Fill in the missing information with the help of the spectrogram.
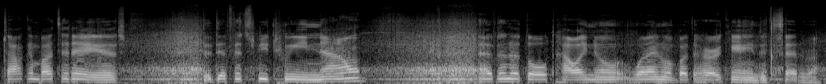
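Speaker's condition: Cerebral palsy

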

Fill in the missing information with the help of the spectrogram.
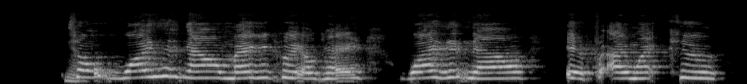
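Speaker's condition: Cerebral palsy; diagnosed at age 2

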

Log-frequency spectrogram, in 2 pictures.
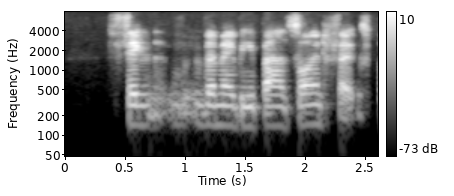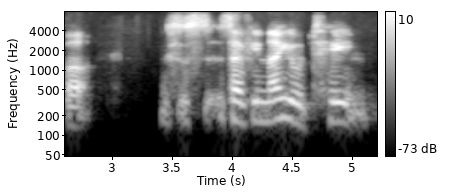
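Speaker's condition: Stammering; lifelong, delayed first word, severe in childhood, feared never speaking, taught sign symbols, weekly speech therapy first 10 years; worse with anxiety, avoids certain words, substitutes stammer-friendly words, pre-writes questions with stammer-friendly words; prolonged sounds

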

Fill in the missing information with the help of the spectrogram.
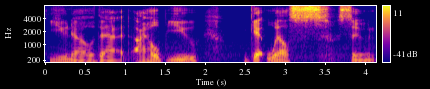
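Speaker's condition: Stuttering; prolonged sounds

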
